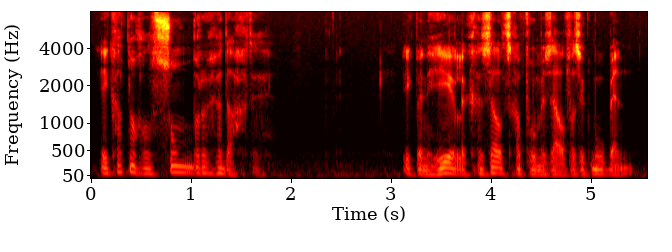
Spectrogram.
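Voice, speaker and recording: Weary detective narrator, lowish husky voice, sardonic, scripted radio play narration, dry studio sound. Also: male voice, a little mellow, dry recording, full character voice. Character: world-weary male private detective narrating his own story. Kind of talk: scripted first-person radio drama narration.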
